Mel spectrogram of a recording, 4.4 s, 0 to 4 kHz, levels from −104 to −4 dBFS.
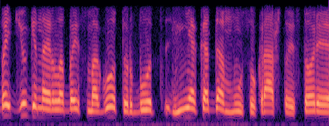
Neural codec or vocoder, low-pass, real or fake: none; 3.6 kHz; real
